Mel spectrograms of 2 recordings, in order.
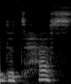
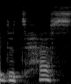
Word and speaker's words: detest: a different meaning here so this one is detest not detest it doesn't have anything to do with the opposite of a test here detest means to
